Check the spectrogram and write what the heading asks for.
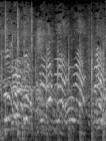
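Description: Several young people's voices talking and calling out over one another.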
